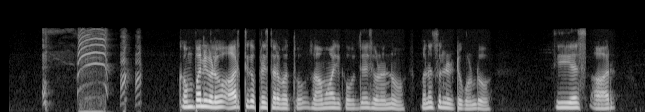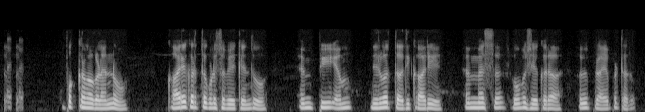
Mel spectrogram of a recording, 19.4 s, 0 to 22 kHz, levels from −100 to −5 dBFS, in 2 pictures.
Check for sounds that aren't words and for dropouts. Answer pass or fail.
fail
